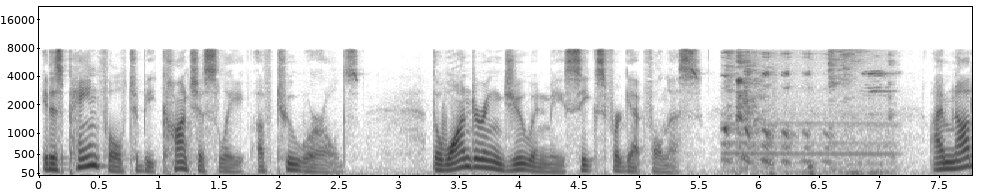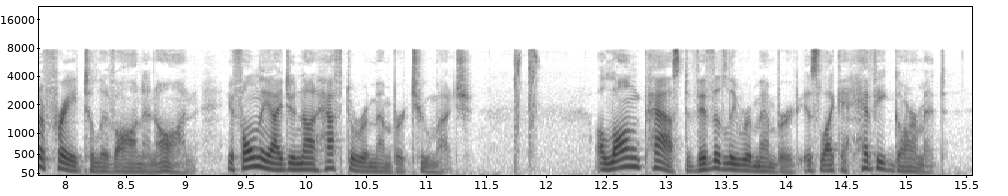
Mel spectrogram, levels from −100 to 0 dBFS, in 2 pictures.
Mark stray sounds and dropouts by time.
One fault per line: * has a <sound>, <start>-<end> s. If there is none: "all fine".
* has a sigh, 5.7-7.2 s
* has a chirp, 11.7-12.1 s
